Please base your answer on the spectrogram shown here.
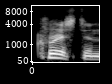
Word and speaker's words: Christine: Christin it's Christen it's it's pronounced Kristen though Kristen Michael so it doesn't sound quite as feminine it's still pretty bad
